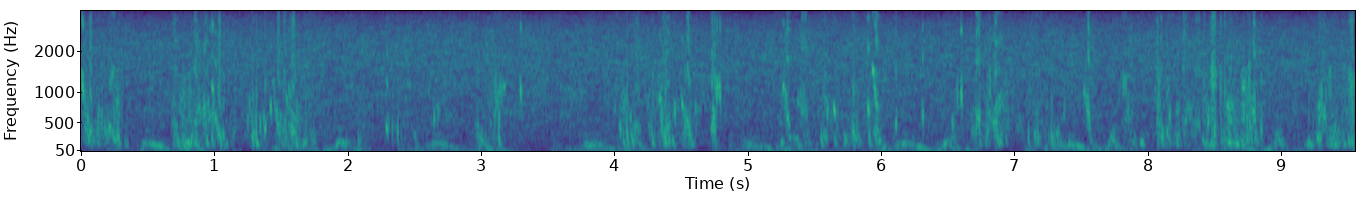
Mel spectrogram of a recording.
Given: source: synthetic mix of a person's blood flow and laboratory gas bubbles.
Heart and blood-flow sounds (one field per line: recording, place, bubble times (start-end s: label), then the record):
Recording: Doppler ultrasound of blood flow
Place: precordium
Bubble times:
0.00-0.39 s: bubbles
0.66-1.18 s: bubbles
1.22-1.84 s: bubbles
2.07-2.14 s: bubbles
2.27-2.44 s: bubbles
2.49-2.54 s: bubbles
2.59-2.72 s: bubbles
2.96-3.23 s: bubbles
3.28-3.35 s: bubbles
4.01-4.66 s: bubbles
4.71-4.84 s: bubbles
5.24-6.17 s: bubbles
6.29-6.37 s: bubbles
6.50-7.46 s: bubbles
7.50-7.63 s: bubbles
7.79-8.02 s: bubbles
8.05-8.91 s: bubbles
9.18-9.56 s: bubbles
From the record:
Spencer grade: 4 (maximum detectable bubble signal sounding continuously throughout systole and diastole of every cardiac period, and overriding the amplitude of the normal cardiac signals)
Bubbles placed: only in the low amplitude regions of the cardiac cycle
